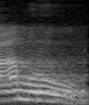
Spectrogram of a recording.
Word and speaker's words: عمرو: عمر وما بين كلمة عمرو. بس أنا ما بنطقش الواو بتاعت عمرو، يعني أنا ما بناديش على حد وأقول له يا عمرو، مش حاجة اسمها يا عمرو، وهو عمرو بس.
